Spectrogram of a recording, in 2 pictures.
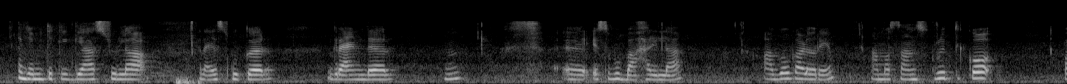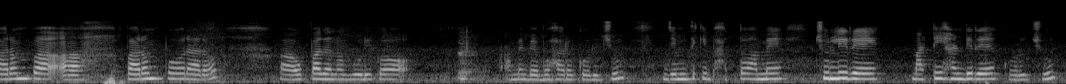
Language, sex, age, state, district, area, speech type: Odia, female, 18-30, Odisha, Malkangiri, urban, spontaneous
